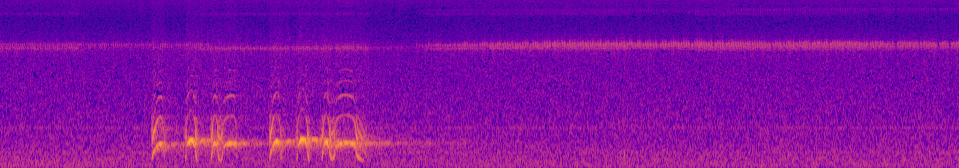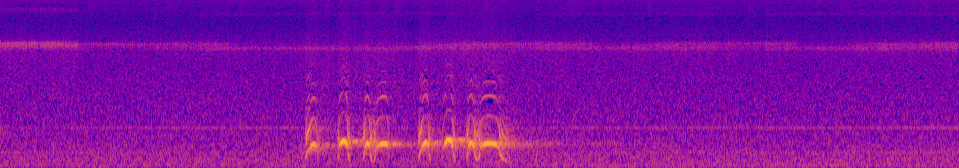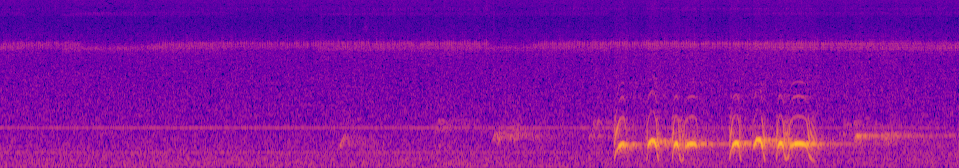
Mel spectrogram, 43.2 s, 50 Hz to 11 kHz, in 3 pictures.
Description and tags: Gallant.Alabama.BarredOwl
A Barred owl vocalizing at 3am from the wooded area next to my home.
Barred, bird, birds-of-prey, calling, hoot, nature, nocturnal, noises, outdoor, owl, sounds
